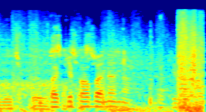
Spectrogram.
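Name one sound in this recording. A pistol fires sharp gunshots.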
